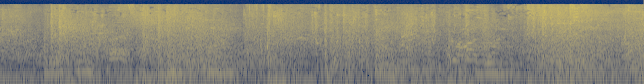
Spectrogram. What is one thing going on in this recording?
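Fantasy spells whoosh and blast in quick bursts during a fight.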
